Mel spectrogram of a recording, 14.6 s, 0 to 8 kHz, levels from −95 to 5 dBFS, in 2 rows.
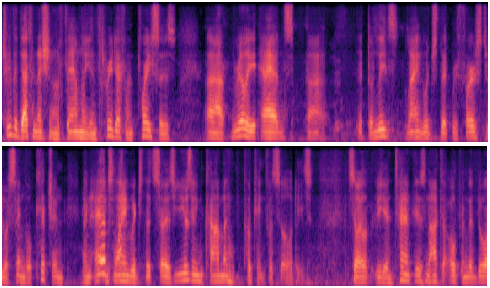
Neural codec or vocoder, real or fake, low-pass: codec, 16 kHz in and 24 kHz out, 0.6 kbps, FireRedTTS-2 codec; fake; 7.2 kHz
